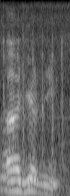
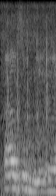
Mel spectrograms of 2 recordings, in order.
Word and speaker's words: أجرني: كلمة أجرني لوحدها. – أجرني. – أجرني يعني تحول السكون. – إيه نعم. – أجرني. – لأنه السكون لا يبتدا به.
